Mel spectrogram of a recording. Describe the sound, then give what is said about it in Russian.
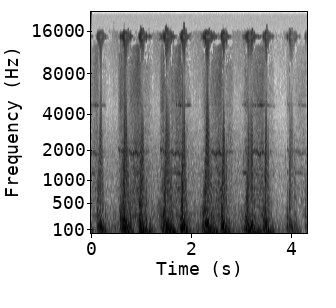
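A deep, muffled heartbeat thumps steadily, with about eight regular beats over a few seconds, each a soft low pulse with a faint whooshing undertone, with no voices. “Человек в такой камере довольно быстро начинает слышать звук своего сердца и течение крови по кровеносным сосудам.”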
